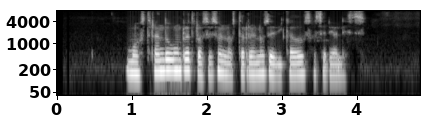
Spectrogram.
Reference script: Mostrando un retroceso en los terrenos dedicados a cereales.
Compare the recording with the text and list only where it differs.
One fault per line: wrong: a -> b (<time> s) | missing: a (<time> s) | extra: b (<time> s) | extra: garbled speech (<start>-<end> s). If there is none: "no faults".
no faults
